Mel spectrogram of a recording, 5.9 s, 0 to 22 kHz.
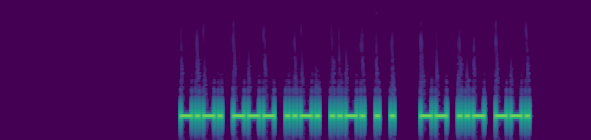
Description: Morse code, heard as a keyed tone, about 31 wpm, 700 Hz. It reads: COFFEE MUG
